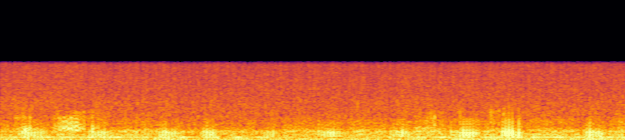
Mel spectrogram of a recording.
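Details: Young female pet cat, asleep and happy on her owner's lap, purring steadily: a low, continuous rumbling pulse that runs unbroken throughout, with no other sounds.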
